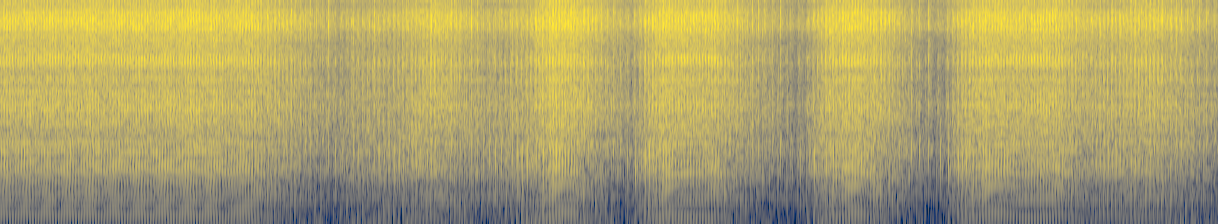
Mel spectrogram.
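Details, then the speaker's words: Homemade compressed-air engine in a vise, throttled by a pressed button: fast pneumatic chuffing that surges and sags every second or two as it is brought down near a really low idle; smooth, no knocks; normal running. "you can almost idle it and then oh stop and really low idle speed"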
